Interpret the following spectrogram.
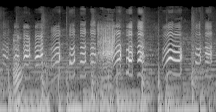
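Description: High-pitched cartoon baby voice giggling and babbling in short rising-and-falling strokes, over background music with a steady bass line.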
